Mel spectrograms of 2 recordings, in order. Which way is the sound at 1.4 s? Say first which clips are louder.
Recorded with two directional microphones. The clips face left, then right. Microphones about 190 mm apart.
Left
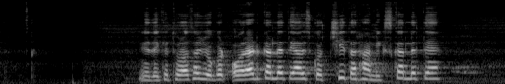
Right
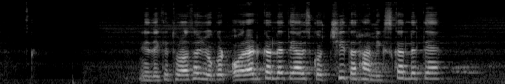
Left 4 dB; 20° left (ahead or behind).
